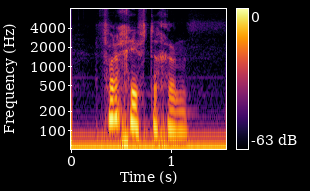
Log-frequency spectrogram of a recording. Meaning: to poison (to use poison to kill or paralyse)
- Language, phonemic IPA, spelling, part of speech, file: Dutch, /vərˈɣɪf.tə.ɣə(n)/, vergiftigen, verb, Nl-vergiftigen.ogg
